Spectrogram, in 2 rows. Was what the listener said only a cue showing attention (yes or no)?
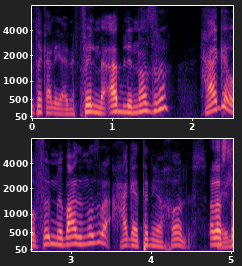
no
